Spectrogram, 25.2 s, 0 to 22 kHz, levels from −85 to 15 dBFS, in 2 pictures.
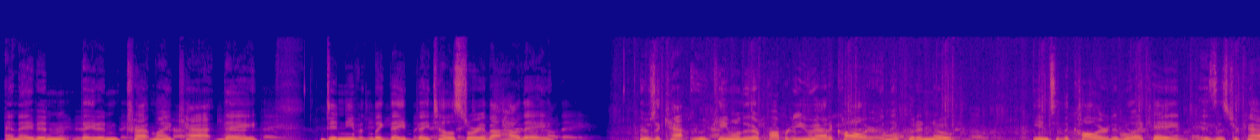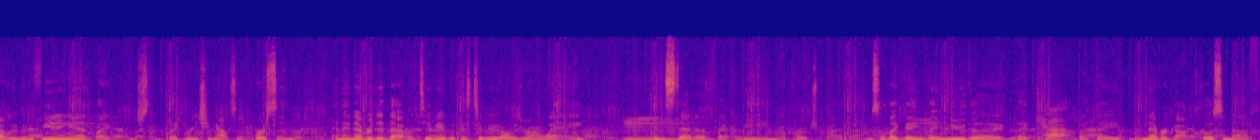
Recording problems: echo of what is said; noticeable; throughout; 380 ms later, 15 dB below the speech
electrical hum; noticeable; from 6 s on; 50 Hz, 15 dB below the speech

